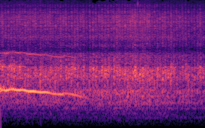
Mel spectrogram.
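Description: An engine running steadily, with a faint tone sliding slowly down in the first second.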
